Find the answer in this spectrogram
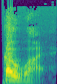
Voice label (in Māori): "kauae", te reo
